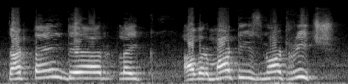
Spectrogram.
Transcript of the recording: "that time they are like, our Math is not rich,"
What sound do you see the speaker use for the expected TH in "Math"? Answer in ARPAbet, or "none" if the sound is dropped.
T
